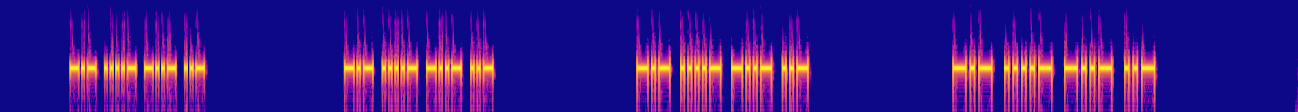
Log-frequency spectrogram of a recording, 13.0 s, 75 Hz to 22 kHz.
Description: Morse code, heard as a keyed tone, about 35 wpm, 700 Hz. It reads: K4XU K4XU K4XU K4XU
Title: Speed Racing - USA Call Signs 28wpm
